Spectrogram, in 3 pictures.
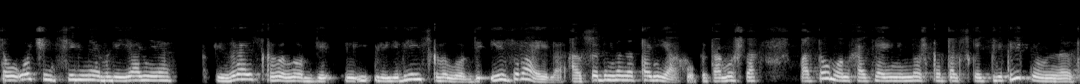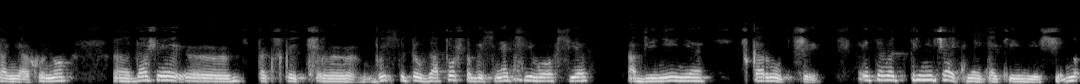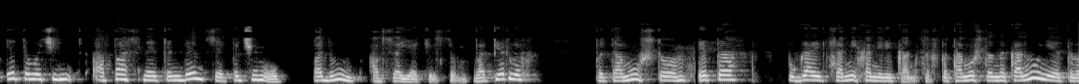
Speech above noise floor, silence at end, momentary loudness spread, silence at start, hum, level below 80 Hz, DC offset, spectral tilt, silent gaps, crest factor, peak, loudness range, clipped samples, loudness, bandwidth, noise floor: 57 dB; 0 s; 8 LU; 0 s; none; -52 dBFS; under 0.1%; -10.5 dB/octave; none; 10 dB; -2 dBFS; 3 LU; under 0.1%; -13 LUFS; 6 kHz; -69 dBFS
